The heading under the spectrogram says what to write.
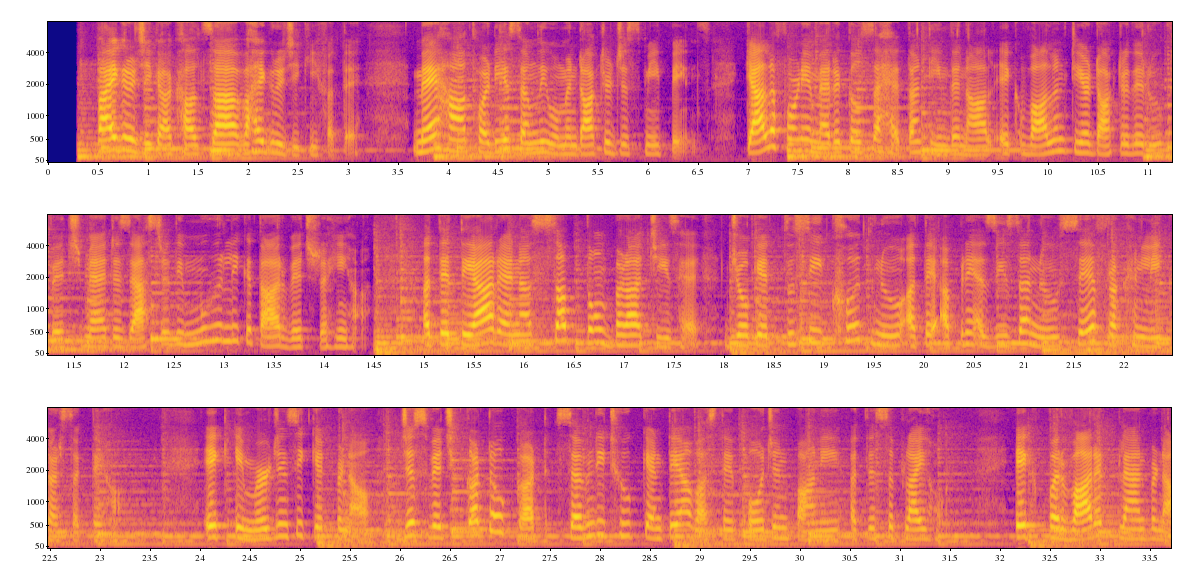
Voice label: Punjabi Version, Radio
